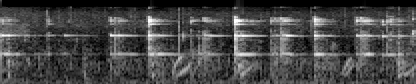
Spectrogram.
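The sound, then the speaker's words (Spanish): A small spoon stirs salt into a glass of water until it dissolves, striking the sides in a quick, steady series of bright clinks and chimes, about two or three per second, with no talking. “Ahora agregaremos una cuchara pequeña de sal solo a uno de los vasos, luego revolver hasta disolver la sal.”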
